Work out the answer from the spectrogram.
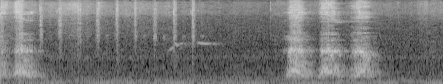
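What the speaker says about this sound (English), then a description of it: "We have a loose dog that's around the scene." A loose dog barks around a crime scene where a burned body was found, a few sharp barks at the start, then a quick burst of three louder barks toward the end, with faint background noise between.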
